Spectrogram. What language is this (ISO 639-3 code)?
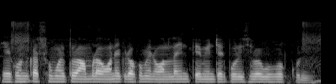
ben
